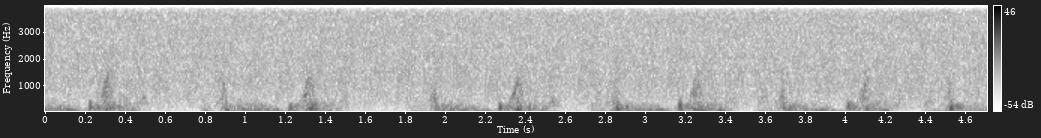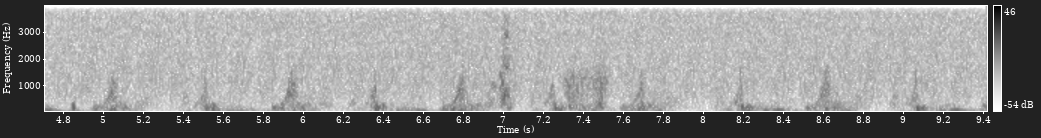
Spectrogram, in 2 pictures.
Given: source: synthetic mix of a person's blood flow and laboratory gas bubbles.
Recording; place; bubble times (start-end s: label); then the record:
Doppler ultrasound of blood flow; precordium
6.92-7.08 s: bubbles
7.30-7.54 s: bubbles
From the record:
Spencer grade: 1 (occasional bubble signal discernible with the cardiac motion signal, with majority of cardiac periods free of bubbles); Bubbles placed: anywhere in the cardiac cycle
